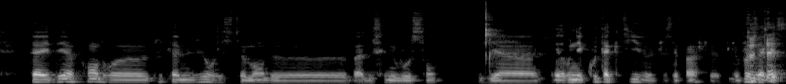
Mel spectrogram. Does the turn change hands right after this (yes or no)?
yes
